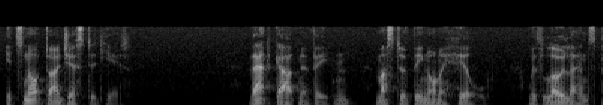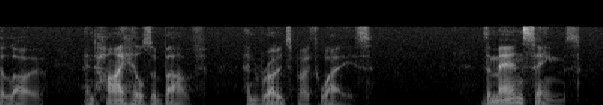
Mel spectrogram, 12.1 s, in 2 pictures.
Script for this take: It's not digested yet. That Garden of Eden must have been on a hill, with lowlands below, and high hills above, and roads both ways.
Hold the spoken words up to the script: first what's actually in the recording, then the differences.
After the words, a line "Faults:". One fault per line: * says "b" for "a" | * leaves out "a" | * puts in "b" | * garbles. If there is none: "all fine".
It's not digested yet. That Garden of Eden must have been on a hill, with lowlands below, and high hills above, and roads both ways. The man seems
Faults:
* puts in "The man seems"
